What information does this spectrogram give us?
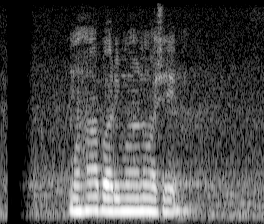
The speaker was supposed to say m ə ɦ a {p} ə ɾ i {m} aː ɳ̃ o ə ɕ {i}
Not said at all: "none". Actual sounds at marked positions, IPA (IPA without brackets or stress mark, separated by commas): p, m, e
